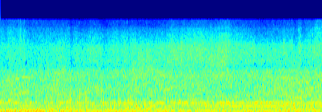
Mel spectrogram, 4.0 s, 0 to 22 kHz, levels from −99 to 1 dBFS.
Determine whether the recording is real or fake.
real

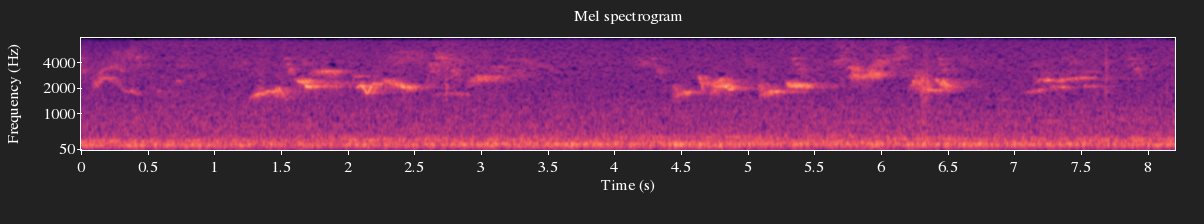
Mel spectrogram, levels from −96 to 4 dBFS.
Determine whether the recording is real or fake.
real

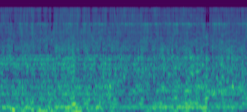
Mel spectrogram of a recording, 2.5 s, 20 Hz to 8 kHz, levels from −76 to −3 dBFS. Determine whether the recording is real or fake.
fake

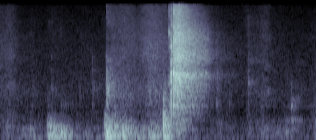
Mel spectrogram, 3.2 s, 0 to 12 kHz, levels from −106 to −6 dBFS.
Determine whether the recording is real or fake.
real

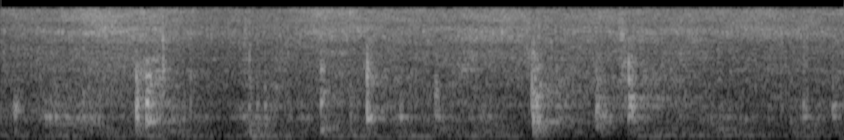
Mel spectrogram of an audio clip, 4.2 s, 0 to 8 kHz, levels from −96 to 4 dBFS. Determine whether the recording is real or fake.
fake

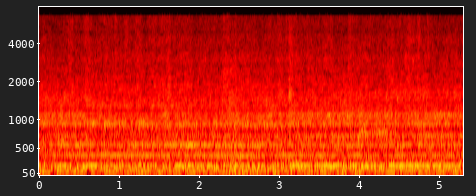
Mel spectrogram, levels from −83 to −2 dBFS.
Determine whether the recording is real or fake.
fake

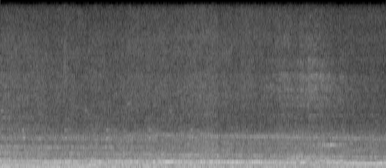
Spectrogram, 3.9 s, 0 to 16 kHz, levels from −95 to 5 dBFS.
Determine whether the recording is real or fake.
fake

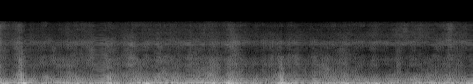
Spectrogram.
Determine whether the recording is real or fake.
fake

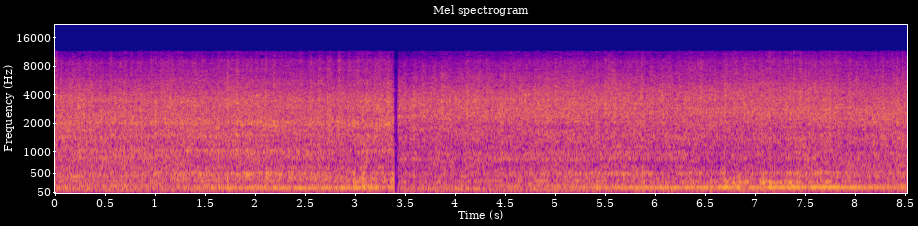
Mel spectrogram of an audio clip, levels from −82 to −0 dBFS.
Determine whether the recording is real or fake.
real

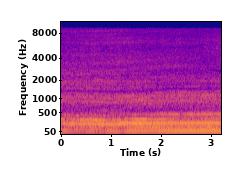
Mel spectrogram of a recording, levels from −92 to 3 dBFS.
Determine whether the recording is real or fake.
real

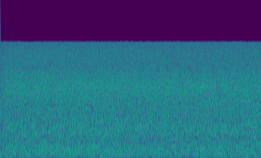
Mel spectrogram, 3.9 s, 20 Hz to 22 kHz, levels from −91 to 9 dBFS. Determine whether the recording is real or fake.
fake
